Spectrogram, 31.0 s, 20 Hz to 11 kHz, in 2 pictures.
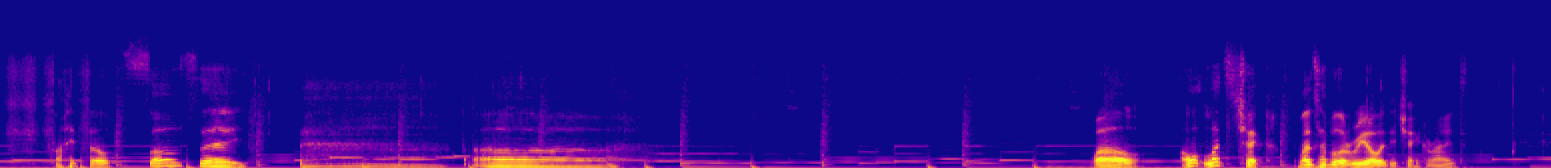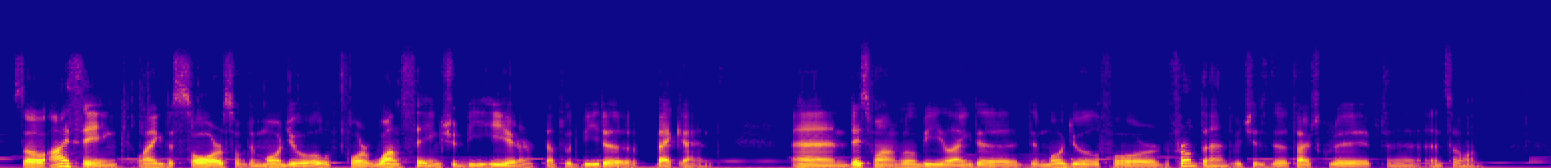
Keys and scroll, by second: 16.5 Up, 16.8 Left, 18.1 Up, 18.4 Left.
